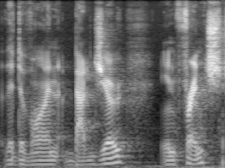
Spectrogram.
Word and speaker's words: Baggio: In Portuguese it's called the divine badjo. In French it's the divine ponytail. The art of the goal by Roberto Badjo. In Czech, it's Badjo, the divine braid. In German, it's Bajjo, the divine pigtail.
